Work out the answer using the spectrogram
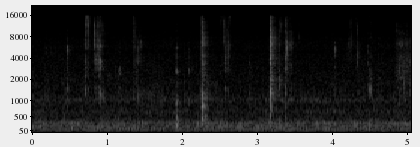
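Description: Close-miked chewing of food, quiet and wet, broken by a few sharp mouth clicks, the loudest about two and three seconds in. A faint steady hum runs underneath.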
